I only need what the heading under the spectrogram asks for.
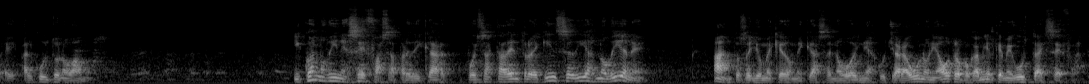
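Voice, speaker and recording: A petty, gossiping churchgoer, as a man puts him on, muttering low and quiet with a whiny, dismissive edge. The voice drops well below the man's own and hurries along, half under the breath. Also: a little hiss or hum. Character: petty, gossiping churchgoer picking favorite preachers.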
